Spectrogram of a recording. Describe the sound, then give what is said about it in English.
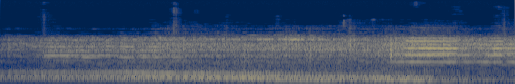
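A police squad car drives along with its engine rumbling steadily as a horn honks in long, sustained blasts over it, fairly loud, with no voices. “We climbed into a squad car and hurried back to Barbara Carroll's apartment”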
